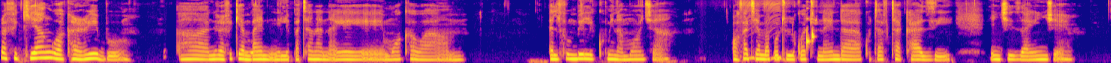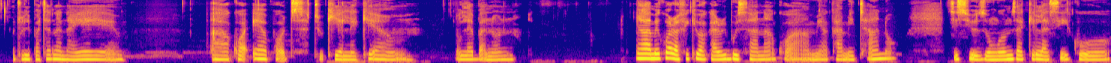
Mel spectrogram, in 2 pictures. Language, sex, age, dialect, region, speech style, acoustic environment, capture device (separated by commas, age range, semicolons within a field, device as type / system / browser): Swahili, female, 25-34, Kenya - Nairobi Sheng-influenced, Kenya, happy; excited; focused, silence; nature, mobile / Linux / Chrome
